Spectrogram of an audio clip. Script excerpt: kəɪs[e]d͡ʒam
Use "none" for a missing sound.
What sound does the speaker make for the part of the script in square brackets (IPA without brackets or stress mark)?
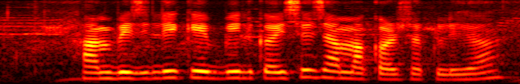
e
